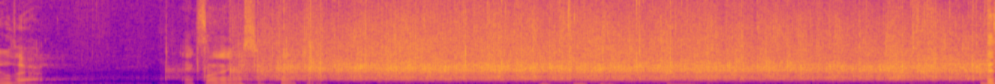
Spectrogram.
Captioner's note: applause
